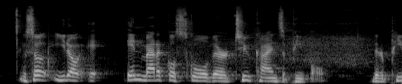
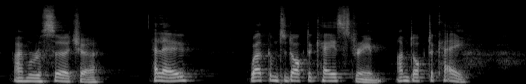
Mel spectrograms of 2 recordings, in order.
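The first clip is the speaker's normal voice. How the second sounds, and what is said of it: Attempted British accent, uncertain quality. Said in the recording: “Can I do a British accent? Is this British? I'm not quite sure. ... British, isn't it? Not quite sure, though.”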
